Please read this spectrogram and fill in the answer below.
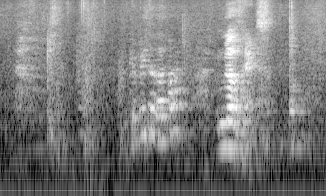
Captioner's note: speaking grammelot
